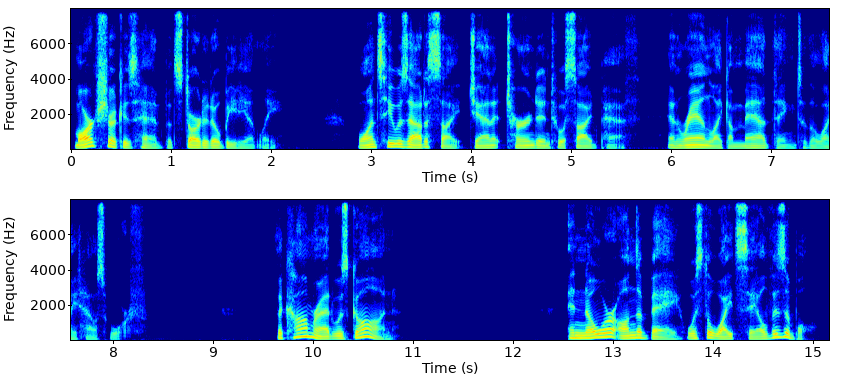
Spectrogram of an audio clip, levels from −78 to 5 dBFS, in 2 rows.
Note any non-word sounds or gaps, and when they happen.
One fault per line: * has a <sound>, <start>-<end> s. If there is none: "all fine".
all fine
